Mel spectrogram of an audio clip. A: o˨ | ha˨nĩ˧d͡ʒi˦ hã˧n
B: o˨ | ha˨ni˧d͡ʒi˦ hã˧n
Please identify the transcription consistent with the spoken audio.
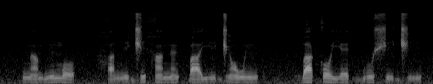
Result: B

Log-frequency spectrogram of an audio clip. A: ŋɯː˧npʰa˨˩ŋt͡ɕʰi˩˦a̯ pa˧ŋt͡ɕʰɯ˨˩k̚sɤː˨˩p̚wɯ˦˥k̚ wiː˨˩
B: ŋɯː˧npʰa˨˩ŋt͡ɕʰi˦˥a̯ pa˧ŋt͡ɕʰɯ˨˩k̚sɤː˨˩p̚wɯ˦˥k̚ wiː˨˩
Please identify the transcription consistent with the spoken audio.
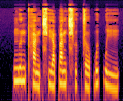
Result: A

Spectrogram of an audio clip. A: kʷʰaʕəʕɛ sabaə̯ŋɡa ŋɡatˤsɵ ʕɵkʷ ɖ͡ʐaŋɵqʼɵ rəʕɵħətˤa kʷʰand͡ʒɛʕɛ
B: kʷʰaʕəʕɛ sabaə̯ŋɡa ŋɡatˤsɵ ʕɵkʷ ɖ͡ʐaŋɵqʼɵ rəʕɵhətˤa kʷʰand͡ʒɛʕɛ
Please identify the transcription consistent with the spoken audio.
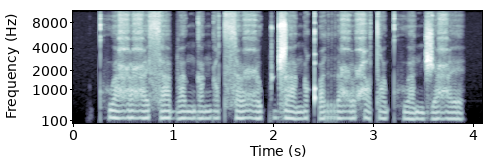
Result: A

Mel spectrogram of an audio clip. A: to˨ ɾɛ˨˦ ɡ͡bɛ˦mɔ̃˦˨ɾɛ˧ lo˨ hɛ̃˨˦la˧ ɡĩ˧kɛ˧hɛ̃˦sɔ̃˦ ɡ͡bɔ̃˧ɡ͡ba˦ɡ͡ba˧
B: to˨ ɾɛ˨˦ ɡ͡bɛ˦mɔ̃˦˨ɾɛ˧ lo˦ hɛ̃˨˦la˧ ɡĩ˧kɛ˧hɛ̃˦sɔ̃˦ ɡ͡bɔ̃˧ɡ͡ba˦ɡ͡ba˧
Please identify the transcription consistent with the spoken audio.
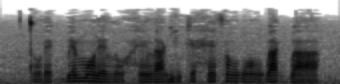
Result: A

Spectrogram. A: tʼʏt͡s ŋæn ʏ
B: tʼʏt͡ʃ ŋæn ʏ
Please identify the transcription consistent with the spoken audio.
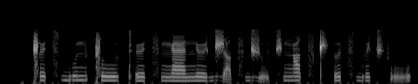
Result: A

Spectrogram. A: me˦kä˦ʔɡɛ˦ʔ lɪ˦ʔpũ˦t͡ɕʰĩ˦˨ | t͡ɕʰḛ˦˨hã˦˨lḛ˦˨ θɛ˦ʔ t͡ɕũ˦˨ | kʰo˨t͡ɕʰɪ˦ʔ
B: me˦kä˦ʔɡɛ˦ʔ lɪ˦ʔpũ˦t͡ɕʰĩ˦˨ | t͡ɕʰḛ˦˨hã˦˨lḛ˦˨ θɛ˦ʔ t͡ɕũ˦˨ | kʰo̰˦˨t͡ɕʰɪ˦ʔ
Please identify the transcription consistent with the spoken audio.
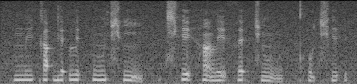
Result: B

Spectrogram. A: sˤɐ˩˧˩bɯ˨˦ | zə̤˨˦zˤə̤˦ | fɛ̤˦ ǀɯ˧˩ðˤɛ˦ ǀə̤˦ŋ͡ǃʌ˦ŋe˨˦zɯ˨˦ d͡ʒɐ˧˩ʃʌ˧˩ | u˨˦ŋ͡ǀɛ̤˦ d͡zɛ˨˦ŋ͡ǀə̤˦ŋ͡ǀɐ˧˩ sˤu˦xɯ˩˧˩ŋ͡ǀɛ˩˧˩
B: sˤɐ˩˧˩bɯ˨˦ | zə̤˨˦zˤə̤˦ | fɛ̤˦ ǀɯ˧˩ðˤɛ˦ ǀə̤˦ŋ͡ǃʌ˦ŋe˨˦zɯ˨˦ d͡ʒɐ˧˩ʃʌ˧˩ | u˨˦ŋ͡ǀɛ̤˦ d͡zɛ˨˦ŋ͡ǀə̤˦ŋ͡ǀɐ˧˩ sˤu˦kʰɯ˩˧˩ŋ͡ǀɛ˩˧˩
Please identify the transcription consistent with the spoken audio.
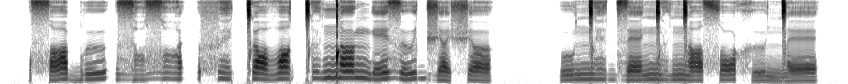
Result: A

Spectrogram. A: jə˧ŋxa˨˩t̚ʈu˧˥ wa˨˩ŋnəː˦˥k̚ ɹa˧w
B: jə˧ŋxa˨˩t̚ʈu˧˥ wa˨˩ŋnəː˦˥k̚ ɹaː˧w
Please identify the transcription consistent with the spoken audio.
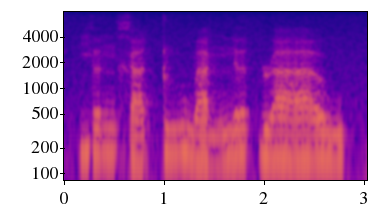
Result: B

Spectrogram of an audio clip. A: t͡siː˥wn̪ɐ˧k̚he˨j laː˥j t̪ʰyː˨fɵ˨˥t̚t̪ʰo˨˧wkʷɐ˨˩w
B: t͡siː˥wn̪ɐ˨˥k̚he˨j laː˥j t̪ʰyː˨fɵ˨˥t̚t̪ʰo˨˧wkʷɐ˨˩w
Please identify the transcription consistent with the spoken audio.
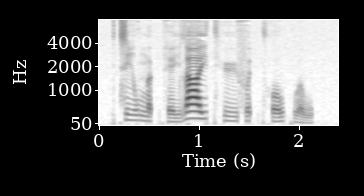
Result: A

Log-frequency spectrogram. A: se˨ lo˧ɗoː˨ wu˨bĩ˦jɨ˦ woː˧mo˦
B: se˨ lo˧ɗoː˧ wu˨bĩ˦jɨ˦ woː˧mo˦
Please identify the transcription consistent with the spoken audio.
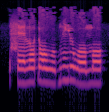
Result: B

